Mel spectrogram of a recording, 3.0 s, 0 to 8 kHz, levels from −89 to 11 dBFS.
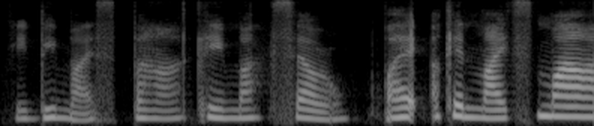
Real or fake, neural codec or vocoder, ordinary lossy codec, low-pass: fake; codec, 16 kHz, 1 kbps, FunCodec, trained on LibriTTS, 50 frames a second; none; none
